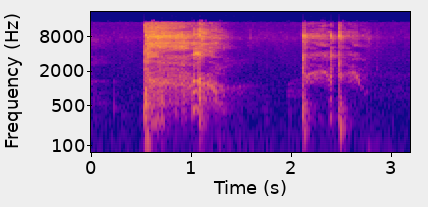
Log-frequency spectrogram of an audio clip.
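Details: Two deliberate, forceful adult coughs, each a sharp explosive burst with brief trailing rasp, in a quiet room; voluntary cough, with a sleeping pet clacking teeth and chirping in reaction.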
